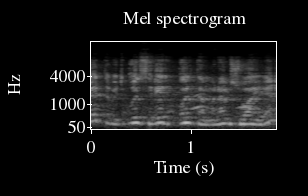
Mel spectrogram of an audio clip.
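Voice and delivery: very low-pitched puppet character; Aragoz puppet. Acted. Puppet explaining his visit to the host, Aragoz voice. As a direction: play a comic puppet, far below your own pitch. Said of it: "الأراجوز ده وهو بيرغي".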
